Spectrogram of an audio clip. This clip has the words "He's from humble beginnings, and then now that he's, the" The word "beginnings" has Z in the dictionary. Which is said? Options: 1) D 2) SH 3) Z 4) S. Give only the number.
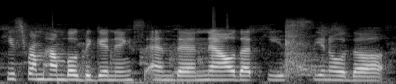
4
